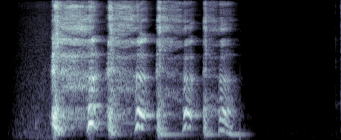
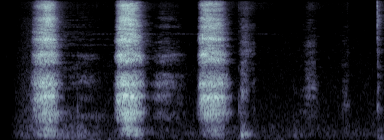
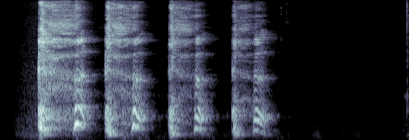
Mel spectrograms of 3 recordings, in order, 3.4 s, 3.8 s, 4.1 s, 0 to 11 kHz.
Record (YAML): cough_length: 3.4 s
cough_amplitude: 32768
cough_signal_mean_std_ratio: 0.51
exhalation_length: 3.8 s
exhalation_amplitude: 30221
exhalation_signal_mean_std_ratio: 0.36
three_cough_length: 4.1 s
three_cough_amplitude: 32768
three_cough_signal_mean_std_ratio: 0.42
survey_phase: beta (2021-08-13 to 2022-03-07)
age: 45-64
gender: Female
wearing_mask: 'No'
symptom_none: true
smoker_status: Ex-smoker
respiratory_condition_asthma: false
respiratory_condition_other: false
recruitment_source: REACT
submission_delay: 2 days
covid_test_result: Negative
covid_test_method: RT-qPCR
